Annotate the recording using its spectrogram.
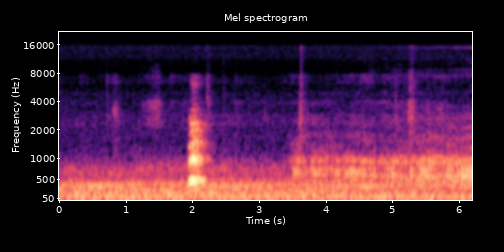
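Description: American bullfrog calling while being handled: one short, loud croak about two seconds in, then a longer, buzzing call that builds from about three and a half seconds in.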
